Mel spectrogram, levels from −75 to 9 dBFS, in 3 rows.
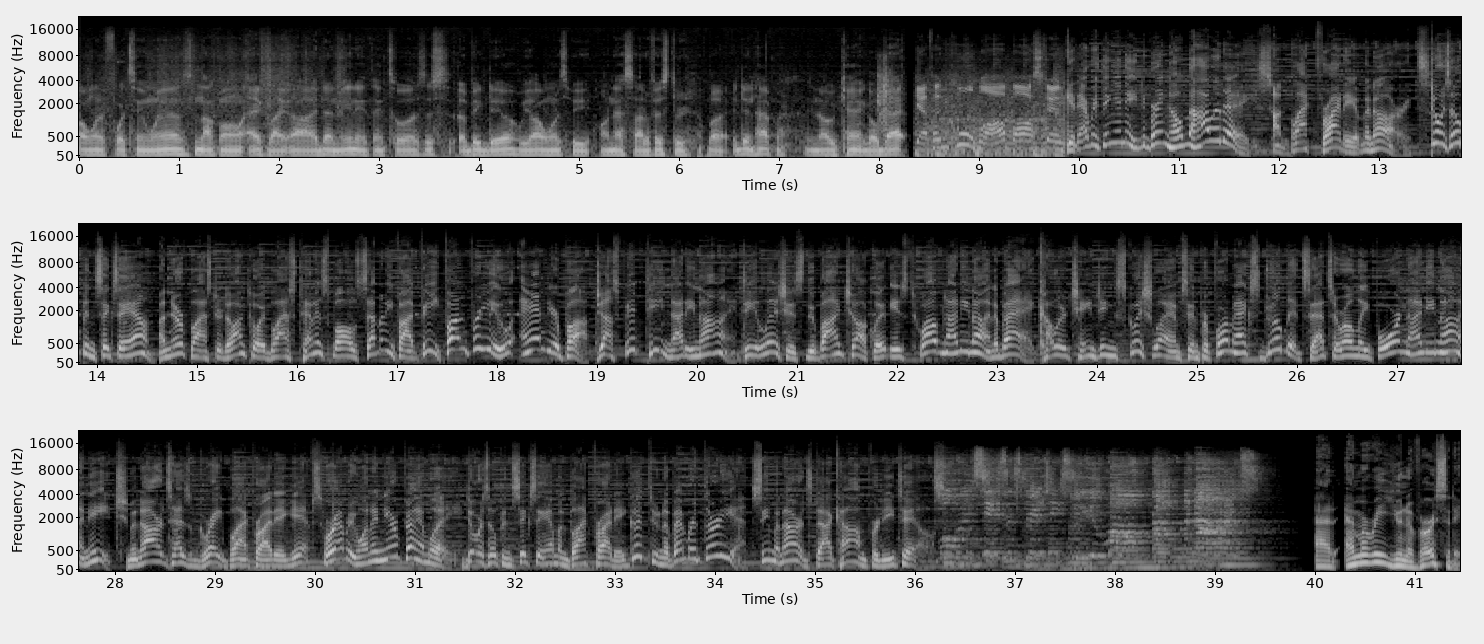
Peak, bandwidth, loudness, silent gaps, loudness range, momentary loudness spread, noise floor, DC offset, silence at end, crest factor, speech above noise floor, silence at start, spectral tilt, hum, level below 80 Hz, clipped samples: -4 dBFS; 19 kHz; -20 LUFS; 39.86-39.94 s, 40.23-40.27 s; 2 LU; 6 LU; -42 dBFS; under 0.1%; 0 s; 18 dB; 22 dB; 0 s; -4.5 dB/octave; none; -38 dBFS; under 0.1%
